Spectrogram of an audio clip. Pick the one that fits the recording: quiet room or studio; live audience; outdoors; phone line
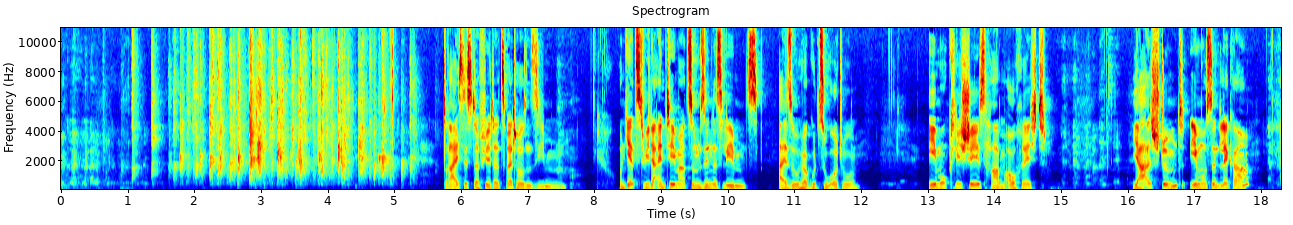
live audience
